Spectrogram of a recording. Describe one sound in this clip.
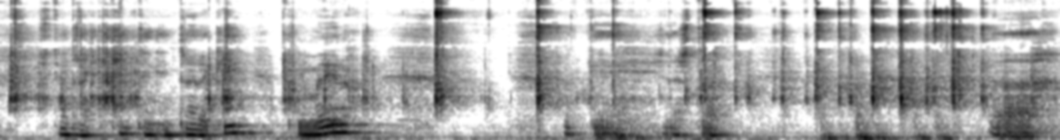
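Small plastic parts click and rattle close by.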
